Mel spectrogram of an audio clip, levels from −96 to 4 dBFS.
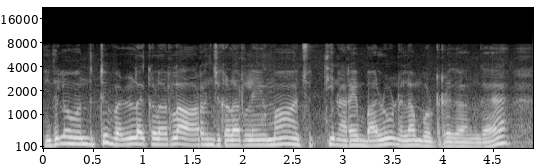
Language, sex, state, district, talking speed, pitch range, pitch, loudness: Tamil, male, Tamil Nadu, Kanyakumari, 135 wpm, 135-165 Hz, 150 Hz, -12 LUFS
